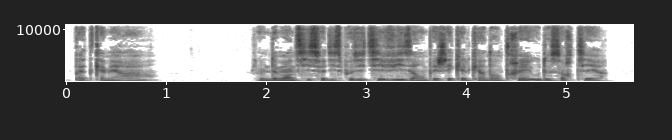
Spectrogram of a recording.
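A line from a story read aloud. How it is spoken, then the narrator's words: Whispered. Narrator (French): murmura Didi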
